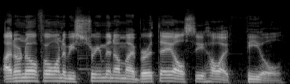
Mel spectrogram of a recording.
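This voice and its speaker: Twenty-something guy streamer rambling chill, lots of um and like, soft music behind. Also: medium pitch, fast talker. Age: 20s. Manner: relaxed, rambling, many fillers. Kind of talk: casual chat on a livestream.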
